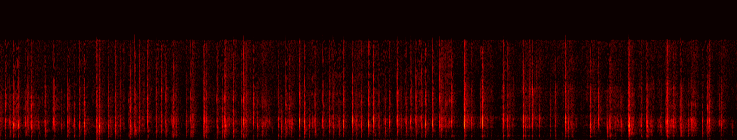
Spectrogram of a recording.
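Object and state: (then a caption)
Hardcover book tapped with fingernails. A medium-sized, solid pink hardcover book with paper/cardboard boards and a glossy cover is held in one hand and rapidly tapped with fingernails and fingertips on its cover and spine. The result is a quiet, continuous patter of crisp, dry clicks, bright and sharp with no ring, over a soft low rumble.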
